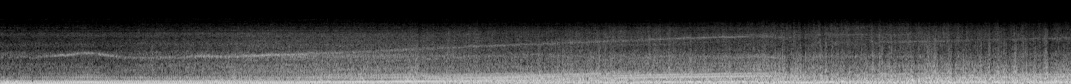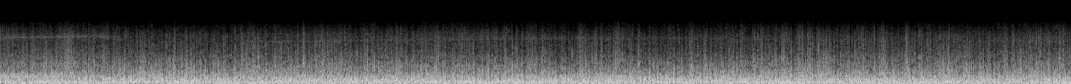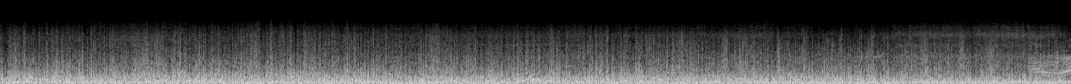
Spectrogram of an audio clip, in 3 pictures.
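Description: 2001 Kawasaki ZRX1200R's carbureted inline-four engine accelerating, its pitch rising, dropping at a gear change about eight seconds in, then rising again. From about twelve seconds on, a steady rush of wind and road noise at speed covers the engine.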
